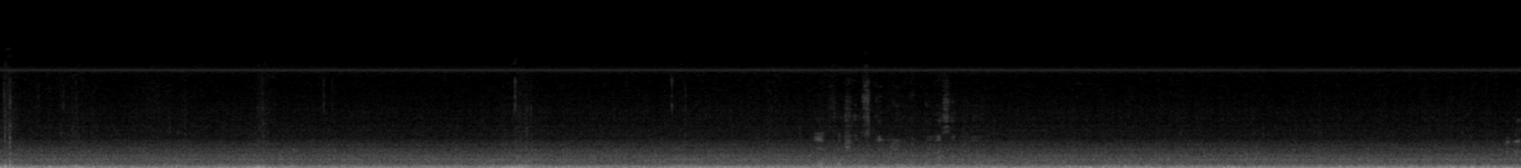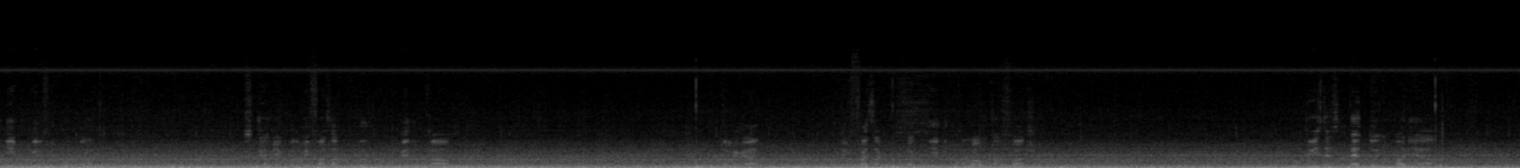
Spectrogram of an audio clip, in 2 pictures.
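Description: Steady road noise inside a moving car: engine and tyres on asphalt at cruising speed, with faint, indistinct voices at times.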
